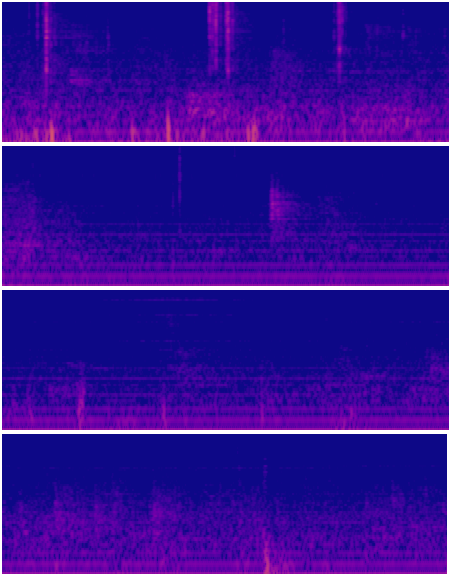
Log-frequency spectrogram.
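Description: A man prays quietly into a microphone.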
